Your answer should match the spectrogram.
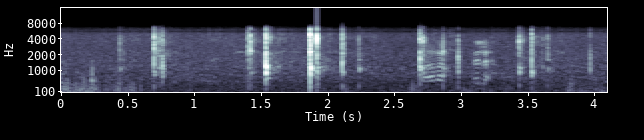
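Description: Wooden beach-racket paddles striking a small rubber ball in a fast rally: a quick, irregular string of sharp knocks, the loudest about two seconds in.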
